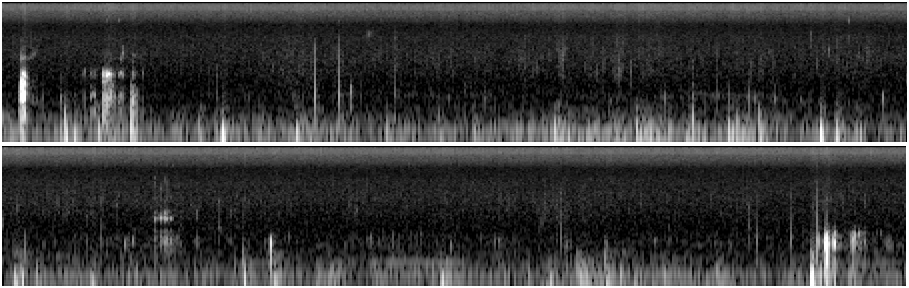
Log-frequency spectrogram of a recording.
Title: stomach noises from drinking water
